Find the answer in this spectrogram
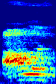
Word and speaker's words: Aleph: is an ox head, the Aleph is a silent letter. So everyone say Aleph. Aleph. Now originally this is made with a guttural sound, so in the back of the throat it would be Aleph.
